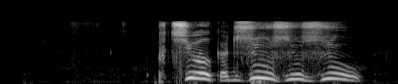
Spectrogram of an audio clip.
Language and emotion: Russian, angry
